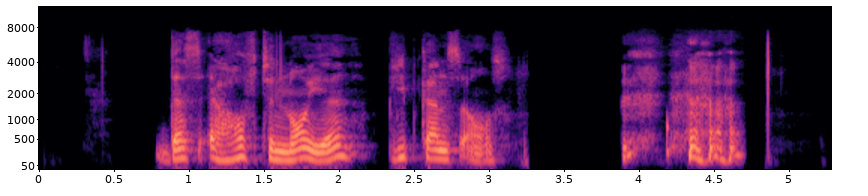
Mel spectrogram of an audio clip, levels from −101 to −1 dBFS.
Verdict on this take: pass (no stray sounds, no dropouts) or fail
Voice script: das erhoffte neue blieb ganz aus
fail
